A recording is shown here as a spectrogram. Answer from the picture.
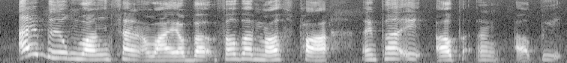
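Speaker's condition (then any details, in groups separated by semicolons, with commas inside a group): Cerebral palsy; diagnosed around age one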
